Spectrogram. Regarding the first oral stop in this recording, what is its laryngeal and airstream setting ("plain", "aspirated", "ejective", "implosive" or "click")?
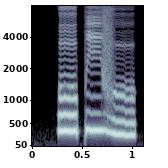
plain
